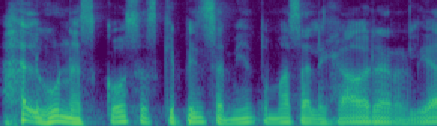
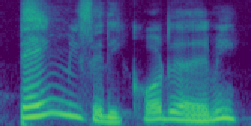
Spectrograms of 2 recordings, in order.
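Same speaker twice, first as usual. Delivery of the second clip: mild cry; 7 semitones higher than usual. Retold or imitated. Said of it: "le grita".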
